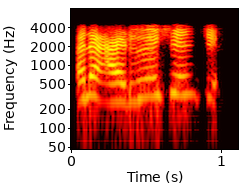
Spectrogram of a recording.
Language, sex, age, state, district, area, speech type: Marathi, female, 30-45, Maharashtra, Nagpur, urban, conversation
